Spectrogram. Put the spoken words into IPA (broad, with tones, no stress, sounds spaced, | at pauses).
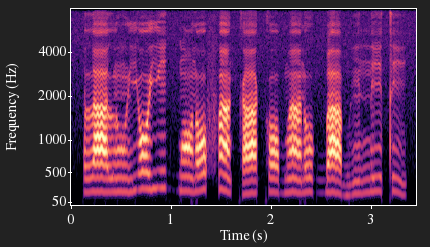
l a˧ l ũ˧ j ɔ˦ j i˦ ɡ͡b ɔ̃˧ ɾ ɔ˦ f ã˦˨ k a˨˦ k ɔ˧ b ã˧ ɾ o˦ ɡ͡b a˦˨ b ĩ˨˦ n i˦ t i˦˨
